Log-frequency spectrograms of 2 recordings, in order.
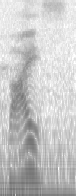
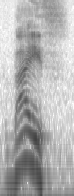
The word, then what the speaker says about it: weiß: Yeah, because if it's the one coming from wissen, I think we pronounce the EI shorter.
